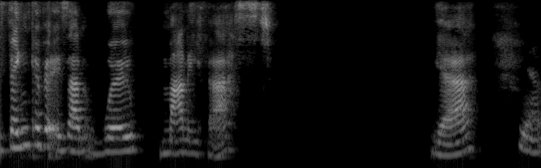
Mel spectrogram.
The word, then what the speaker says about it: Womanifest: But if you think of it as an woo manifest. Yeah. Yeah. Woo manifest as in like woo woo woo woo.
